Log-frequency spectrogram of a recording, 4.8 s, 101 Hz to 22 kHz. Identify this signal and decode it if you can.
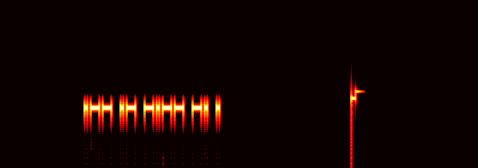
Morse code, heard as a keyed tone, about 40 wpm, 700 Hz. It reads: WAYNE
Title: USA Common Names - Max 5 Letters - 40wpm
